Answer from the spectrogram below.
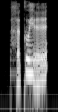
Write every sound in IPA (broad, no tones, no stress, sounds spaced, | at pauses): h ɛ̰ k ɯ j ḛ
